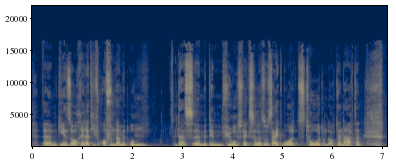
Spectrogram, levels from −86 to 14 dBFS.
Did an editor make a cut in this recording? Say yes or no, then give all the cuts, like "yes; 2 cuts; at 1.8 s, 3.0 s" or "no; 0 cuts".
no; 0 cuts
